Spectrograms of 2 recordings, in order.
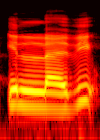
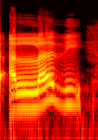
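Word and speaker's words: الذي: Ini juga sama kan kenapa dia enggak dibaca illadzi ulladzi tapi dibaca alladzi karena ini Hamzah wasalnya setelahnya adalah huruf lam ya Ee ya paham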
